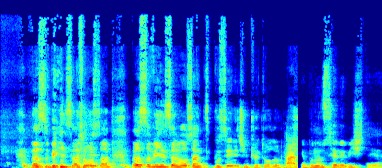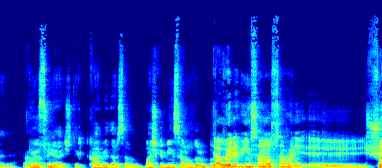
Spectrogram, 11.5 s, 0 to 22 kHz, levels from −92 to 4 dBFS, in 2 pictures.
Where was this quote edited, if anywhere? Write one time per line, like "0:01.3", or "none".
0:04.5
0:08.9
